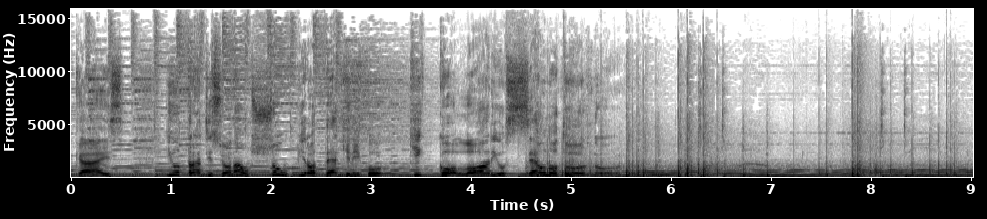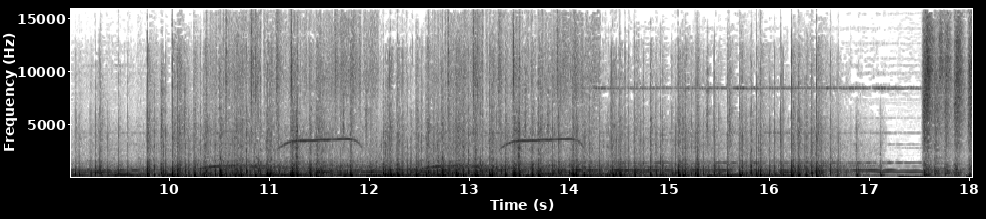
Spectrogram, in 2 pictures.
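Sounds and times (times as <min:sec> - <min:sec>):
background music: 0:00.0 - 0:18.0
fireworks popping and crackling: 0:04.7 - 0:18.0
rising firework whistles: 0:09.1 - 0:17.0.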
